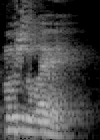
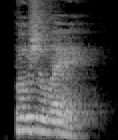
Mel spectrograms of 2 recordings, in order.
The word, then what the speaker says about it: Beaujolais: Is that how you say it? – Beaujolais. – I think you say it something like, hold on. – Beaujolais.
